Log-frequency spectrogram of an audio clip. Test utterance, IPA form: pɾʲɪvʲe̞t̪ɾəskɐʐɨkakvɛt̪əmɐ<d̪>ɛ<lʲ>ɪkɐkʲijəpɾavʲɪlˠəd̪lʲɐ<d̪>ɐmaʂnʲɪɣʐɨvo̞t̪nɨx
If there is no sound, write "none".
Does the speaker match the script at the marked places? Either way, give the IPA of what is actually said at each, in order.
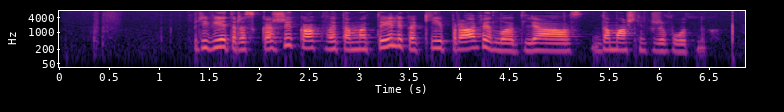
t̪, lʲ, d̪

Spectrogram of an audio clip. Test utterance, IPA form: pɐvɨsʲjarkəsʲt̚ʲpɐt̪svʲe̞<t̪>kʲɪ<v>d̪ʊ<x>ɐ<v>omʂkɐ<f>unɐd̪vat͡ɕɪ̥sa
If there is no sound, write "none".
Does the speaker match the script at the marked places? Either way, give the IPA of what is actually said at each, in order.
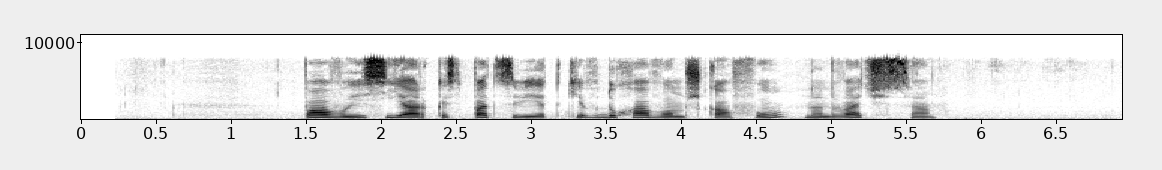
t̪, v, x, v, f

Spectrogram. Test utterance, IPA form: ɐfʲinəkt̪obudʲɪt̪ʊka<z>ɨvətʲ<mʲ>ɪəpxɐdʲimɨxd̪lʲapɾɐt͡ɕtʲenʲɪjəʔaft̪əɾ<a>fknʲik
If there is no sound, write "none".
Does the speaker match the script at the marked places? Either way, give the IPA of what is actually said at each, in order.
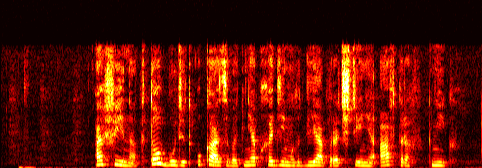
z, nʲ, ə

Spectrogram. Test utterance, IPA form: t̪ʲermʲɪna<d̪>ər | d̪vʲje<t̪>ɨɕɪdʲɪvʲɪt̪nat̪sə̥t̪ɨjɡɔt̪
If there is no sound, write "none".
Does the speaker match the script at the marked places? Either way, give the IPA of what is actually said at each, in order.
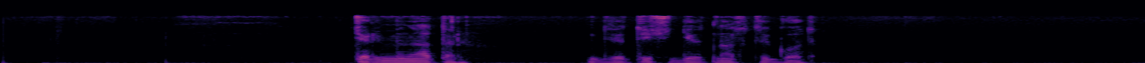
t̪, t̪

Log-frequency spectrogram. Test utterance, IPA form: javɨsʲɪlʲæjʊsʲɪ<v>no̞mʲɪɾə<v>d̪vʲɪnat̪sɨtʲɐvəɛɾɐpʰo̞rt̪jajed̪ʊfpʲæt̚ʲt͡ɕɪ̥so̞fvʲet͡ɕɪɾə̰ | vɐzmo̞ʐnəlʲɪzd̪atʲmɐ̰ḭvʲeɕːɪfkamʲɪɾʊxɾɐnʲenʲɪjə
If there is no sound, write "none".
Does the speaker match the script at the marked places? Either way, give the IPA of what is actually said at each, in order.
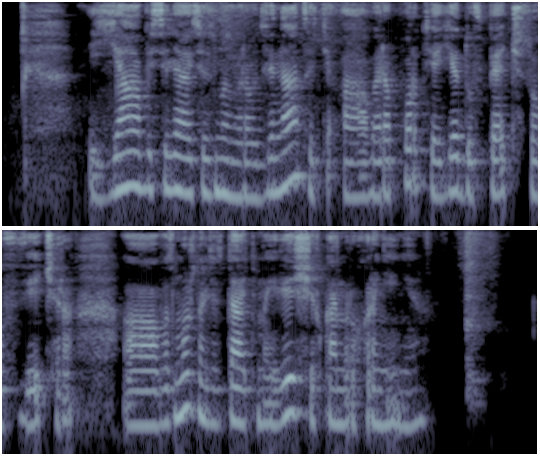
z, v

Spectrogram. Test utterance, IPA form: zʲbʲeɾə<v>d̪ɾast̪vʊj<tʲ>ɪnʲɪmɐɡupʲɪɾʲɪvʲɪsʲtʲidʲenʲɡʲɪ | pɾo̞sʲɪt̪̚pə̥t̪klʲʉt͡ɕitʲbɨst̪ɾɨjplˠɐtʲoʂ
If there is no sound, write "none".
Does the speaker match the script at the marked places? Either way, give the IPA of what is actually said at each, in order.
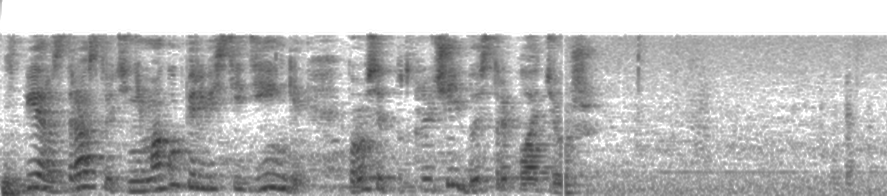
z, tʲ

